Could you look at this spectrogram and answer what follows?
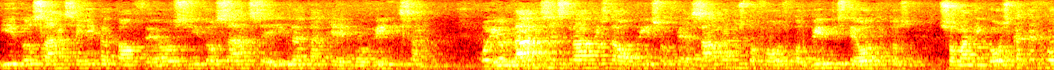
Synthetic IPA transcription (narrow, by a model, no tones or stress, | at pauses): iðo̞sɐnse̞ilɐt̪ɐo̞θe̞o̞siðo̞sɐnse̞ilɐt̪ɐce̞ifo̞viθisɐn | o̞ioɾðɐnosest̪ɾɐfist̪ɐopiːso̞θeɐsɐmenost̪o̞fo̞st̪o̞piɾit̪isθe̞o̞t̪it̪o̞sː | o̞mɐt̪iko̞skɐt̪e̞xo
